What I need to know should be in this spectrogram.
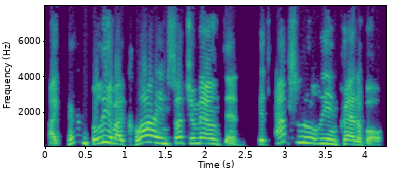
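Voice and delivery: lightly acted tearful amazement; mock tearful awe. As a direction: marvel at the mountain you climbed, half-crying. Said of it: "They're crying and saying".

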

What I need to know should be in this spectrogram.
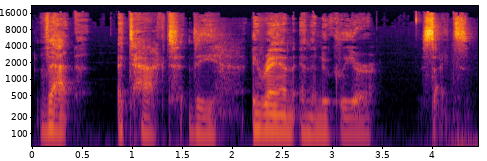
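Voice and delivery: soft unvoiced whisper. Real, not acted. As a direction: drop to a secretive whisper. Hushed aside about nuclear strike.

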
